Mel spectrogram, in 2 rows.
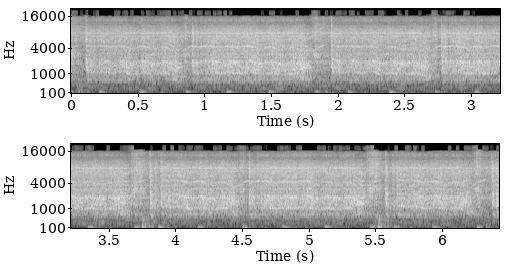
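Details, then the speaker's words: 2008 Honda Pilot on its first start after an engine swap, with some popping heard just before: the engine catches and settles into a steady, even idle with no knocks or misses, sounding healthy. "Oh, it sounds good though."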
